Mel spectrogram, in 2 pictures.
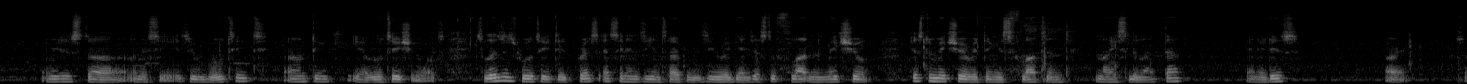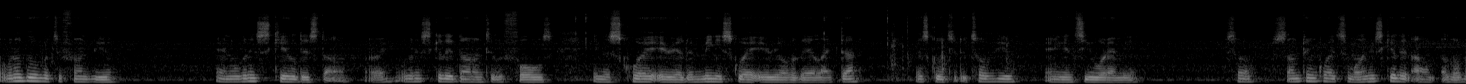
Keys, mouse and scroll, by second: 2.0 r, 5.8 s, 7.8 Return, 8.6 z, 8.9-9.3 scroll down 2, 9.3-10.4 middle drag, 10.5 KP_3, 11.0 middle click, 11.2 z, 14.6 KP_1, 18.0 s, 20.6-22.5 shift+drag, 23.6 click, 24.2 KP_7, 27.7 s.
